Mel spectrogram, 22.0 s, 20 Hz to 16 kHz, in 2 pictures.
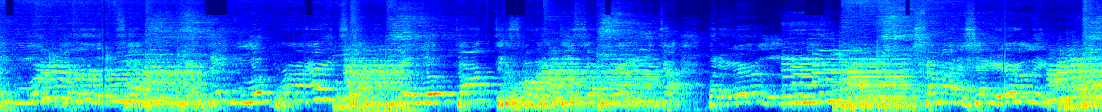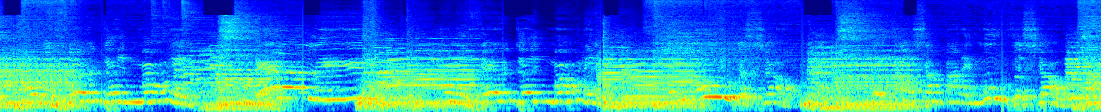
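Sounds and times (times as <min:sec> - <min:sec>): instrumental accompaniment: 0:00.0 - 0:02.6, 0:03.4 - 0:04.5, 0:05.3 - 0:06.8, 0:08.0 - 0:09.6, 0:10.5 - 0:14.0, 0:14.6 - 0:16.0, 0:17.0 - 0:20.2, 0:21.7 - 0:22.0
person singing: 0:00.0 - 0:22.0.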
